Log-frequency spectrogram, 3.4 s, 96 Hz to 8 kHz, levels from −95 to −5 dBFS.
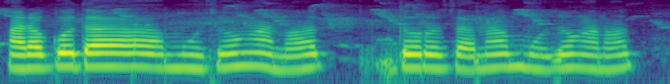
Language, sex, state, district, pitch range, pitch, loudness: Chakma, female, Tripura, Dhalai, 225-245 Hz, 230 Hz, -17 LUFS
